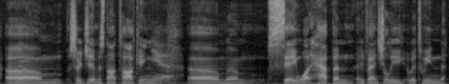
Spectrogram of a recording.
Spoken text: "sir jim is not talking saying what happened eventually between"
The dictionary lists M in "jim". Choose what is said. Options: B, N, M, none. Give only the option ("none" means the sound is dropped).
M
